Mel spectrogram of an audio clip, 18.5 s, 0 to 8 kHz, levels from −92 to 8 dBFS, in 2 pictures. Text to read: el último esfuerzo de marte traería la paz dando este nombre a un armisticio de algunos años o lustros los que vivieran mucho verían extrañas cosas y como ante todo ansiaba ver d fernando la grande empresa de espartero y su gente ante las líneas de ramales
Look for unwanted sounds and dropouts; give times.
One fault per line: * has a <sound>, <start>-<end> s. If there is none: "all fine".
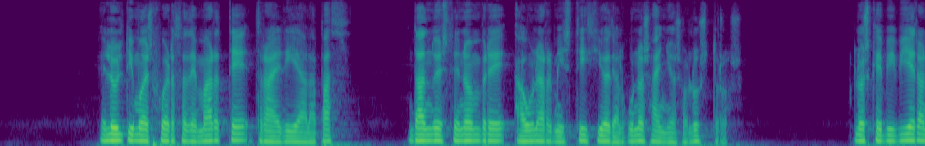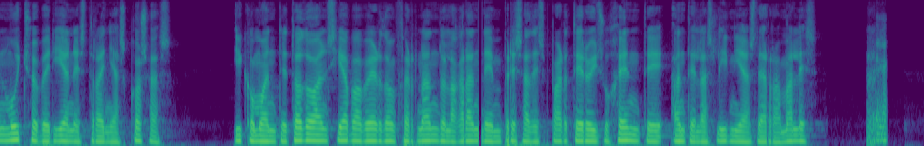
* has a dropout, 14.0-14.1 s
* has a laugh, 17.9-18.1 s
